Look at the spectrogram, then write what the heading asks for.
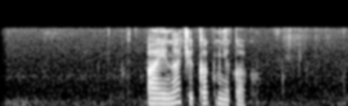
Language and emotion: Russian, neutral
